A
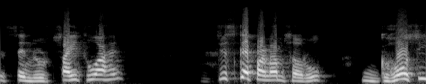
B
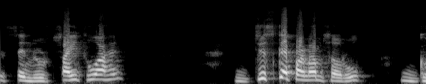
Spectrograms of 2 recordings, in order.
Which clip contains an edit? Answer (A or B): A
